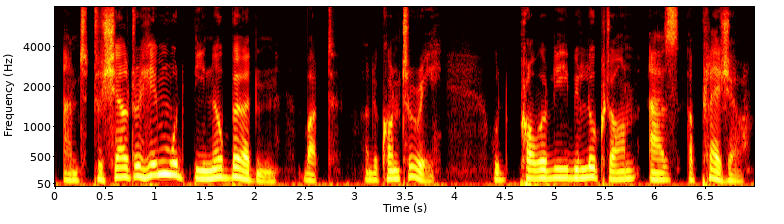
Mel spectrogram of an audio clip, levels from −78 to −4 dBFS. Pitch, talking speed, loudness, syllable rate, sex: 130 Hz, 170 wpm, -17 LUFS, 5.1 syllables/s, male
